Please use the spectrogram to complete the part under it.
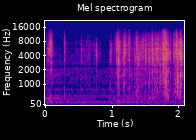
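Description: A foil card pack crinkles as hands handle it.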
